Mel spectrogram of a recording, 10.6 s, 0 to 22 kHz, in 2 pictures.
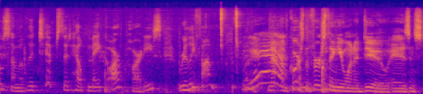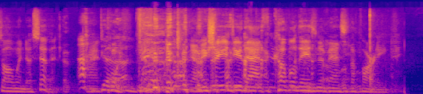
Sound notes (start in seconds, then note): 6.3 people laughing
